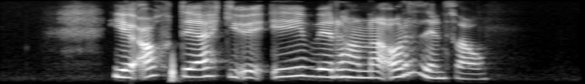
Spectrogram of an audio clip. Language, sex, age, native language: Icelandic, female, 11, Icelandic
